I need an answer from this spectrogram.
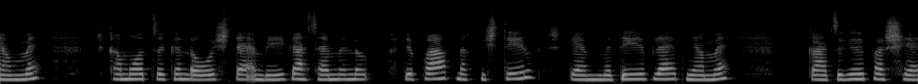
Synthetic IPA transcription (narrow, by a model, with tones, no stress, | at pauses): a˨me˦ʃka˧mo˦d̪t͡se˧ke˦nlo˨we˦ʃt̪e˧mbi˧ɡa˦˧se˧me˧no˧ | t̪jo˧pa˦bna˧k̚bi˧ʃt̪i˦lʃke˨mːe˧d̪i˦ble˦d̪ɲa˨me˦ | ʃka˧t͡se˧kpa˧ɾʃje˨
